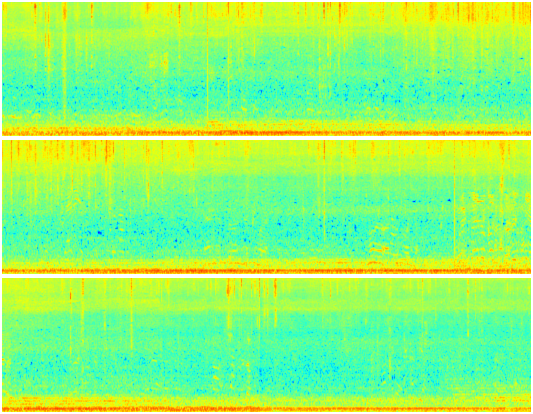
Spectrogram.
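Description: ATR twin-turboprop airliner's engines and propellers running steadily while taxiing, heard inside the cabin as a constant low drone with a few even overtones above it.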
